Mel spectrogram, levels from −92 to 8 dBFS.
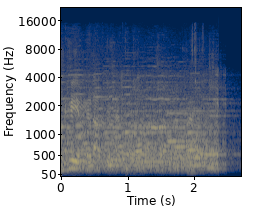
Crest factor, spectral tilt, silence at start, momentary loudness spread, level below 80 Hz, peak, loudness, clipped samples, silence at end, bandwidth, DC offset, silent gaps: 16 dB; -5.5 dB/octave; 0 s; 5 LU; -86 dBFS; -12 dBFS; -29 LUFS; under 0.1%; 0 s; 15.5 kHz; under 0.1%; none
